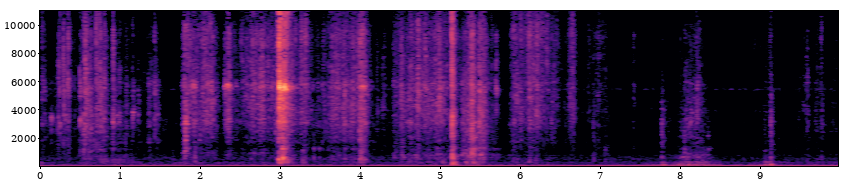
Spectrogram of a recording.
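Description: Plastic bags rustling and being rummaged through as empty plastic squeeze tubes are pulled out, with a sharp clack about three seconds in and another just after five seconds, over a low steady hum.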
